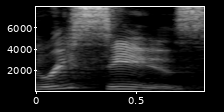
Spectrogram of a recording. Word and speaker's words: Reese's: It's pronounced Reese's? That's so lame. Reese's. It's just so much cooler. Just like you pronounce the name Reese, but possessive. That is true. Reese's.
